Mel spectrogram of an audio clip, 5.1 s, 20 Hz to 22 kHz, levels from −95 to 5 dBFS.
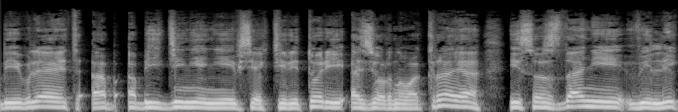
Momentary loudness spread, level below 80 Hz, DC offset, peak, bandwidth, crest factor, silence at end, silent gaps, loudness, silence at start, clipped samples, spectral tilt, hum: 4 LU; -52 dBFS; under 0.1%; -4 dBFS; 15.5 kHz; 12 dB; 0 s; none; -17 LUFS; 0 s; under 0.1%; -5.5 dB/octave; none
